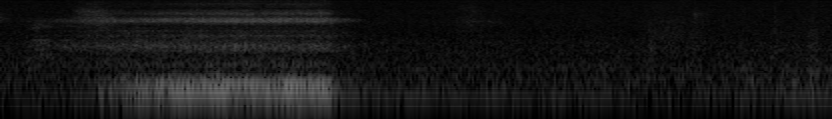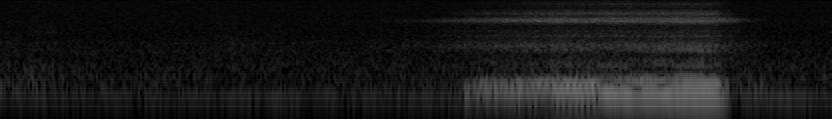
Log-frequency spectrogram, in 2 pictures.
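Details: Sleeping Husky dog giving two long, low, rattling snores about six seconds apart with quiet breathing between; ordinary snoring.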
